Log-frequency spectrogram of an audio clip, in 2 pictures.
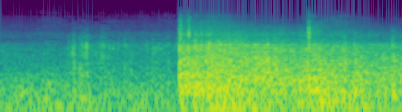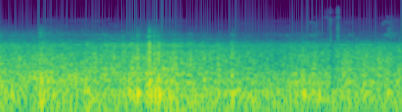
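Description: Thunderclap: a sudden loud crack about a second in, then a long rolling rumble with a few sharper crackles, slowly dying down.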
